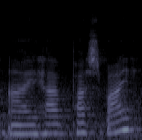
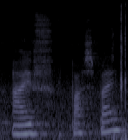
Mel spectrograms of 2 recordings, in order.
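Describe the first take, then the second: First: "I have" is said as two full words. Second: "I have" is shortened to one syllable. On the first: The speaker calls it wrong. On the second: The speaker calls it right.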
